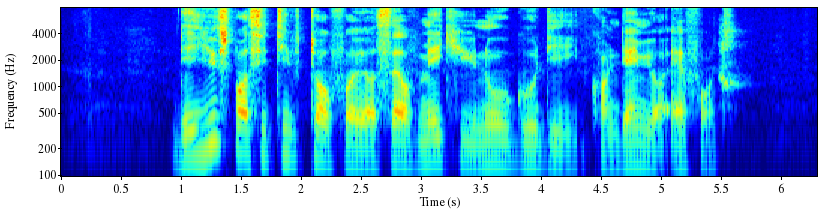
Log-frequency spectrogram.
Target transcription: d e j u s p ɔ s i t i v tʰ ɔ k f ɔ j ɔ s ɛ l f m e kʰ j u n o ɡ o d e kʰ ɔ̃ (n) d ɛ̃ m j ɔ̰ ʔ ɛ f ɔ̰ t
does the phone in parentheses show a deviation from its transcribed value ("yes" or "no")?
no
